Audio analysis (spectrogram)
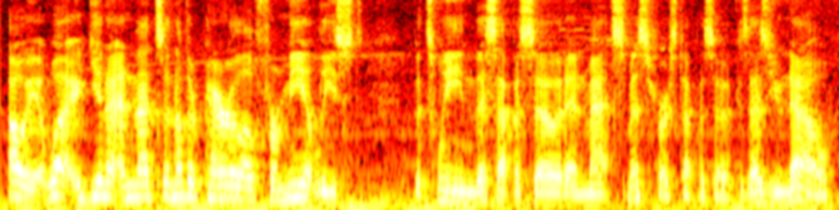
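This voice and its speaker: A man's voice: on the high side, brisk, slight background noise. A man co-hosting a podcast, giving his opinions in a casual, conversational review chat. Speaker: podcast co-host.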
